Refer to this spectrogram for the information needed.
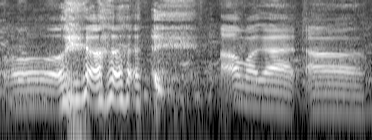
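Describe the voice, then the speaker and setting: A man's voice: medium pitch, lively intonation, extremely slow. A teenage boy giving casual, hesitant answers in an interview. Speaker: student interviewee. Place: busy high school grounds. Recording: loud crowd chatter, off the mic.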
